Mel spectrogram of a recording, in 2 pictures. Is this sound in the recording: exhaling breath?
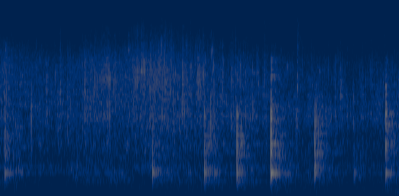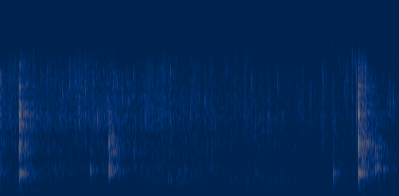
no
